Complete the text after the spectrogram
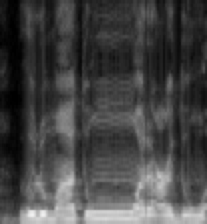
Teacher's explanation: یہاں پہ تنوین کے بعد یرملون کا واو، اس لیے ادغام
